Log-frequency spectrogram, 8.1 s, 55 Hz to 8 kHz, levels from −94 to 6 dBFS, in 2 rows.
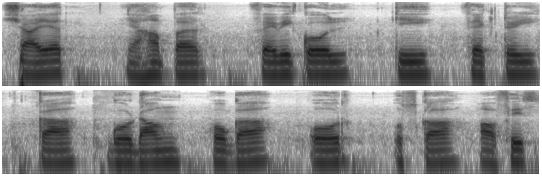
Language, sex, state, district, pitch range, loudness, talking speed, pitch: Hindi, male, Madhya Pradesh, Dhar, 110-115 Hz, -15 LUFS, 95 wpm, 115 Hz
